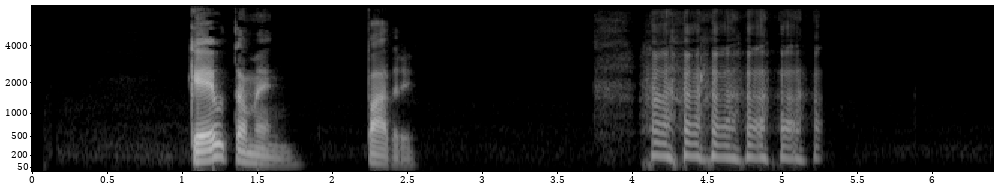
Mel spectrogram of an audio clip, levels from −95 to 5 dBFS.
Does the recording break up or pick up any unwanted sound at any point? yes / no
yes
